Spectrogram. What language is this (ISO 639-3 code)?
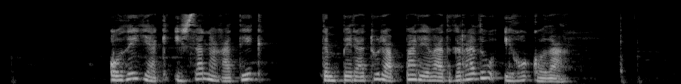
eus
